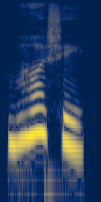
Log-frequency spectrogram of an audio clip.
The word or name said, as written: ಭೇಷ್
